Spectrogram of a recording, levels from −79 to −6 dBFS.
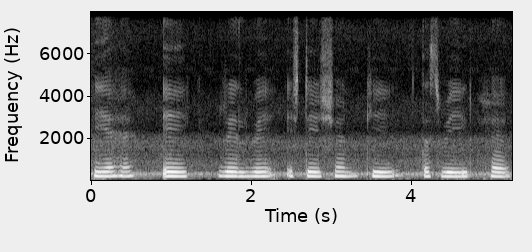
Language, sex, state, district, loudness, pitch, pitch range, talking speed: Hindi, female, Madhya Pradesh, Katni, -16 LUFS, 205 Hz, 200-245 Hz, 80 wpm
